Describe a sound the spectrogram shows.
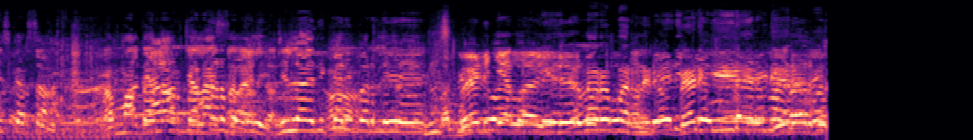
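A crowd of men shouts slogans loudly outdoors.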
